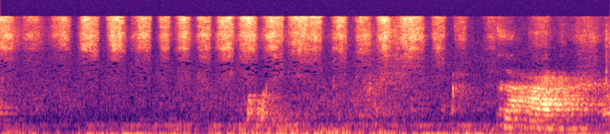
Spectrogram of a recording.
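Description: Fingertips rubbing quickly back and forth over a small card: a faint, rapid rasping made of many short strokes.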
